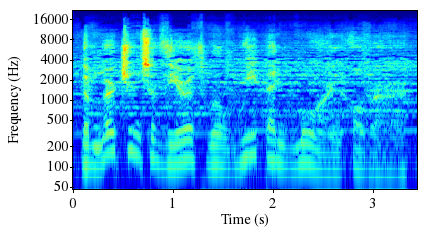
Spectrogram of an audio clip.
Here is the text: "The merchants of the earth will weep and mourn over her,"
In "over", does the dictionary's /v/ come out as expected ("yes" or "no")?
yes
